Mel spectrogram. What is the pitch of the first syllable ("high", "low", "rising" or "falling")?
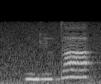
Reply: low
